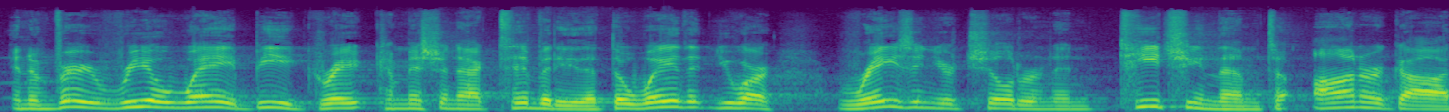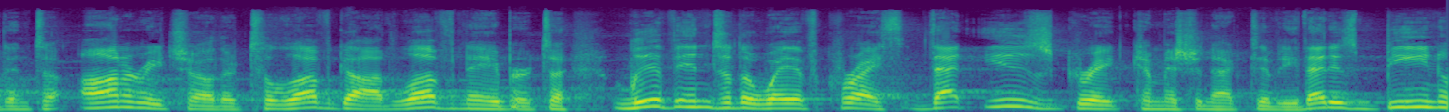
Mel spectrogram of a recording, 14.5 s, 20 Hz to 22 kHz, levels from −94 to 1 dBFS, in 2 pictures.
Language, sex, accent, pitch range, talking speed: English, male, American, 135-170 Hz, 205 wpm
